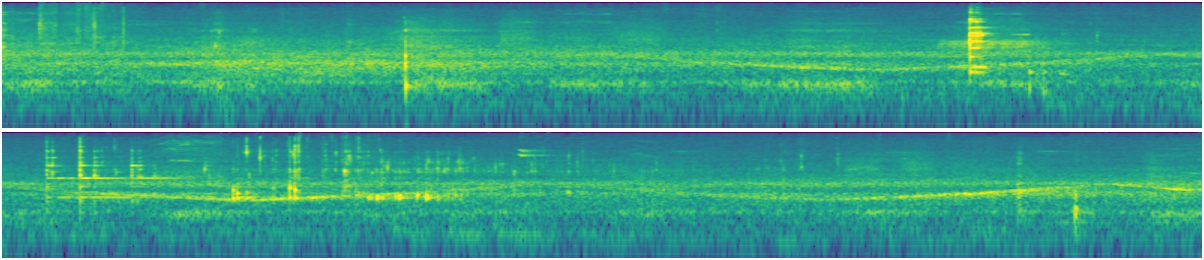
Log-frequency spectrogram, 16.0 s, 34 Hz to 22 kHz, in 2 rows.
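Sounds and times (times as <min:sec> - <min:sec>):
faint siren: 0:00.0 - 0:16.0
glass clinking: 0:06.4 - 0:07.0, 0:08.3 - 0:11.9
liquid pouring: 0:08.3 - 0:12.5.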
